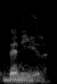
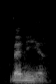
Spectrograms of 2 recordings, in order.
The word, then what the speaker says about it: venir: Commonly, you would hear venir, venir, like a soft B.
